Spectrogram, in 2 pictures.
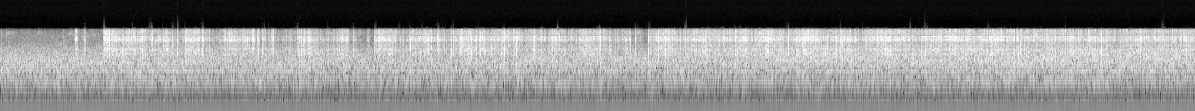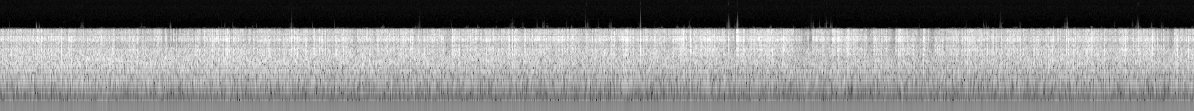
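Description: Lincoln wire-feed welder's arc crackling steadily as a bead is run, starting about a second in, with a few short gaps in the first few seconds before it settles.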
